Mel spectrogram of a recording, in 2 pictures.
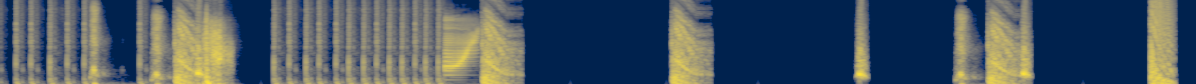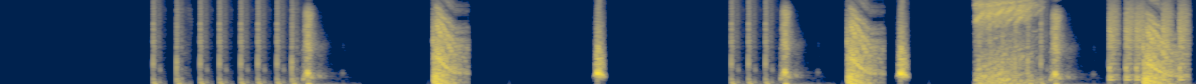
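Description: Short whooshing jump sounds come now and then.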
